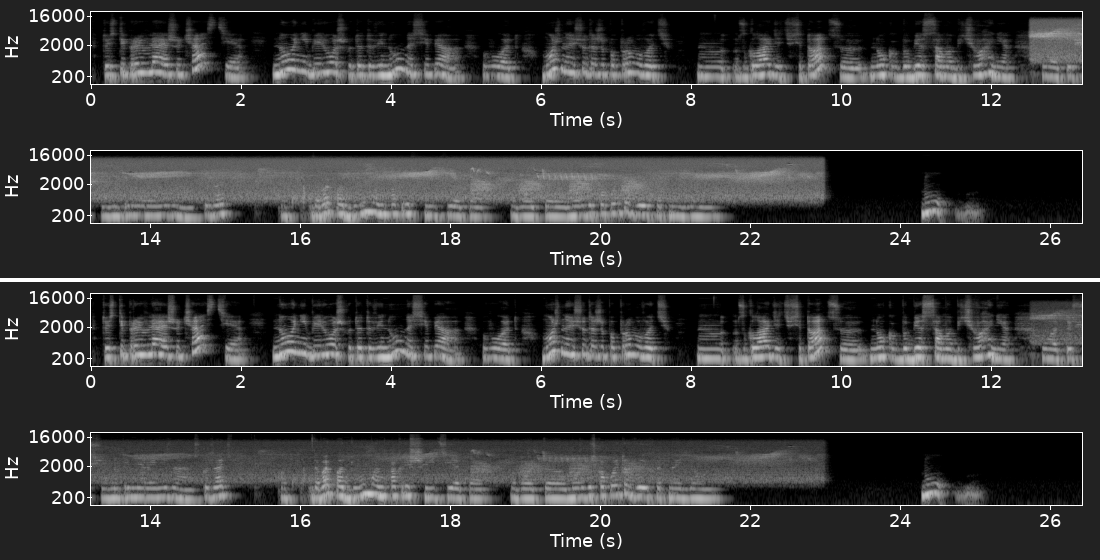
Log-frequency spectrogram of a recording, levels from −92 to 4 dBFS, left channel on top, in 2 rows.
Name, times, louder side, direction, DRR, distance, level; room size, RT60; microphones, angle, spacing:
voice 1, 0.2-2.0 2.4-7.7 8.1-15.0 15.7-18.5 18.8-21.5, right 2 dB, 70° right, 7 dB, 1.0 m, -30 dB
sound 1, 12.5-23.0, left 12 dB, 65° left, 0.3 m, -32 dB
voice 2, 24.3-25.1, right 2 dB, 30° left, 5 dB, 1.0 m, -32 dB
6.0 x 2.6 x 3.3 m, 0.30 s
head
